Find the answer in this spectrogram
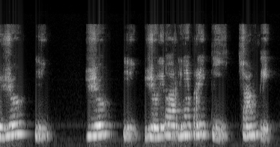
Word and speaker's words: jolie: Terus yang kedua ada jolie, itu bacanya jolie.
